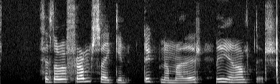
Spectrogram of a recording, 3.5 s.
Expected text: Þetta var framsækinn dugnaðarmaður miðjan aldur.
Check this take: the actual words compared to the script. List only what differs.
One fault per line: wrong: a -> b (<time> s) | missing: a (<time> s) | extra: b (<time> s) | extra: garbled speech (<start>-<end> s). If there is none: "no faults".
no faults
